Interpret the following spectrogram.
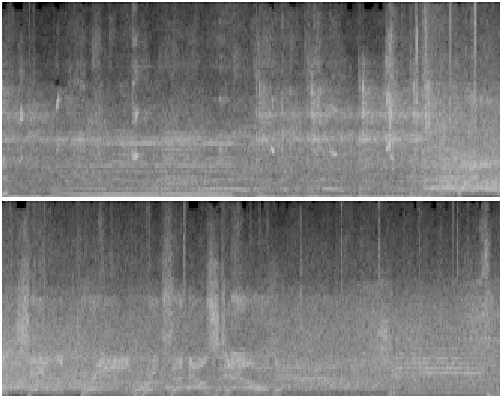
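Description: Live basketball arena sound: music with a stepped low bass line plays for the first few seconds and briefly again near the end, over crowd voices, with a basketball bouncing on the hardwood court.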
